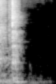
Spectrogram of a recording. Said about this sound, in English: well, that was a sorry for that noise. If, um, that was disturbing. That was the mouse hitting my drink glass.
